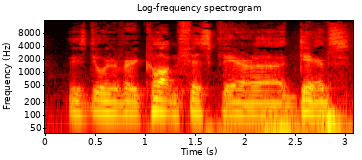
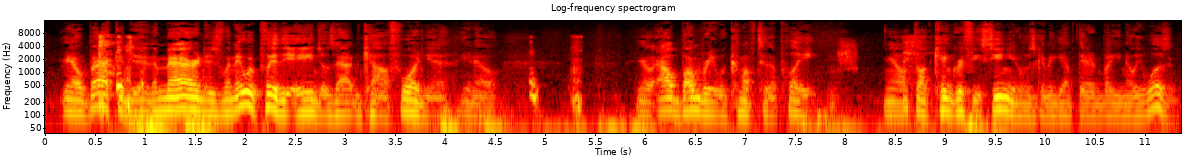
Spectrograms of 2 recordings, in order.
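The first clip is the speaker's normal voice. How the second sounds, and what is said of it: Peter Winston impression, weak Boston accent. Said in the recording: “not a very good Peter Winston impression, by the way. Not enough Boston in there ... It was a good impression.”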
